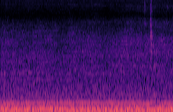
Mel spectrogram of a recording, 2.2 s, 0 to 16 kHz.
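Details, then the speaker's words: 2002 Ford Explorer 4.6L timing-chain V8 4x4 with Flowmaster 44 exhaust, idling just after its first start in over a year on old fuel. It started right away and has good oil pressure. A steady, even rumble with no knocks, ticks or misses; healthy. "You start hearing some rattles out of these things, and yeah, not usually a good sign, but she went right away. It's got good oil pressure."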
